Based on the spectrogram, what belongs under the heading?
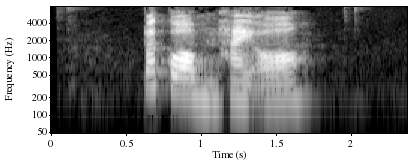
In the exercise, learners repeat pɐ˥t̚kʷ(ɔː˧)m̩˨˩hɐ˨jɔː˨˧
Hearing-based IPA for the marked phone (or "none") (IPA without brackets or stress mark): ɔː˧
